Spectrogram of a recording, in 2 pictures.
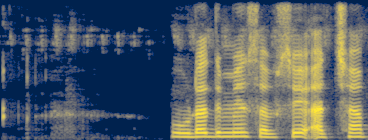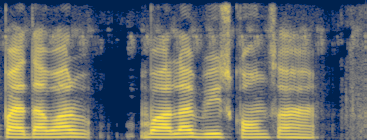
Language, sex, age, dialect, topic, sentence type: Hindi, female, 18-24, Awadhi Bundeli, agriculture, question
